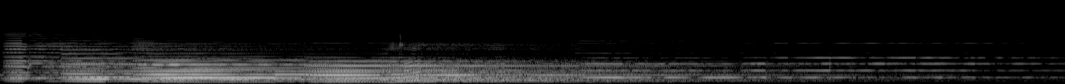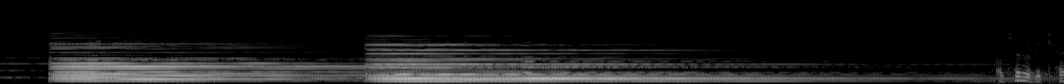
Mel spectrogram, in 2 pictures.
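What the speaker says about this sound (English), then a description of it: "the reverb comes in later" Electric guitar chords ring out through a Cuvave reverb pedal, sustained notes swelling and trailing into a lingering wash of reverb, with fresh strums near 11 and 14 seconds blooming into long decaying tails.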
